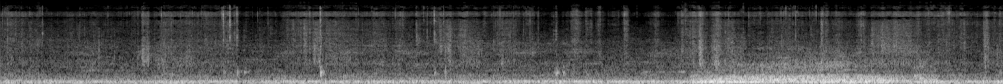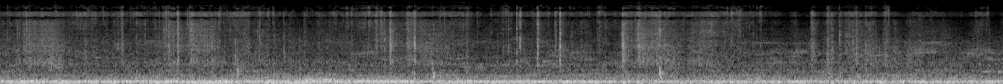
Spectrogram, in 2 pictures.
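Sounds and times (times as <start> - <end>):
dry dirt crumbling and crackling: 0.0 - 20.0
steady low rumble: 6.5 - 11.7.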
